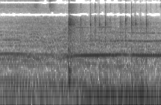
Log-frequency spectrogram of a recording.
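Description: Live band music through a concert PA: drum kit and bass with keyboards. A drum hit comes about a second in, followed by a long held high note.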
